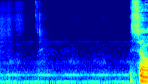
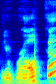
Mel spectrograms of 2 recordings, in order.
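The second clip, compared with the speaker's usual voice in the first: puzzled reply; 9 semitones higher, slower than usual. Retold or imitated. Mother unexpectedly thanks her.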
